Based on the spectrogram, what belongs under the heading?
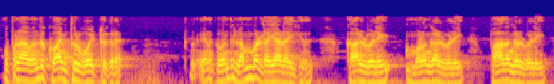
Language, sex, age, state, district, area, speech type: Tamil, male, 60+, Tamil Nadu, Erode, urban, spontaneous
